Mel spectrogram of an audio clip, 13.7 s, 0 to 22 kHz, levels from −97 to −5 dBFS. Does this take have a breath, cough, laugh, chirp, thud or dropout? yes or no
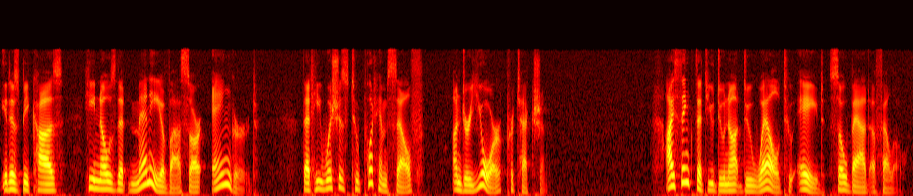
no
